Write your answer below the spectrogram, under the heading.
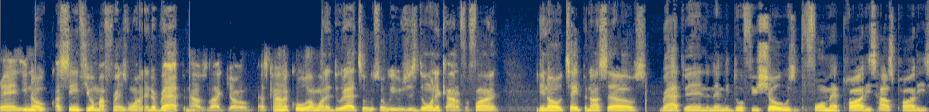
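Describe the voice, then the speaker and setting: Recorded with a dry, close sound and no echo, a man with an American accent speaks in a fairly low, monotone, flat voice whose loudness swings widely. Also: moderate pace. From Maryland / DC area, US. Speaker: rapper. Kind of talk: interview. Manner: halting, repeats words.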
